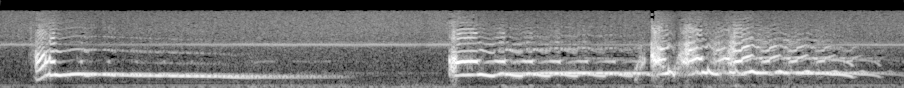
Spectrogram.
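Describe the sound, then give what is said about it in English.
Long, echoing howls of unfriendly wild animals, made with a partial echo chamber to suggest a vast primal wilderness: one sustained wail slowly fading, then a second rising howl joined by several overlapping yelping howls that swoop up and waver, loud throughout with no speech. “And it is the echoing sound of unfriendly animals.”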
